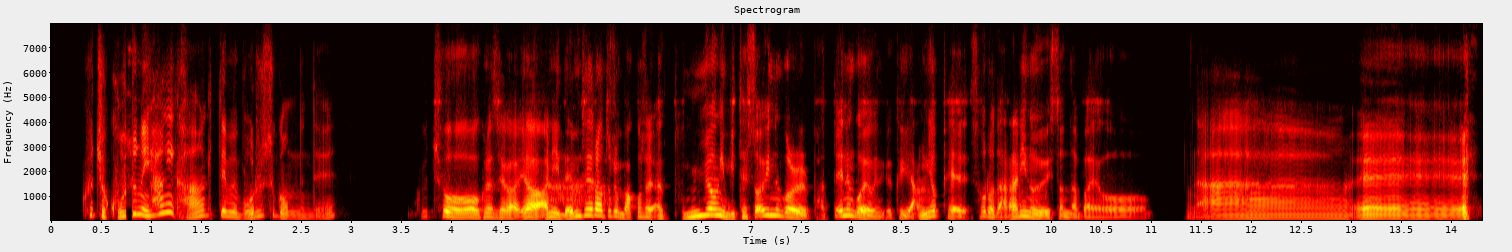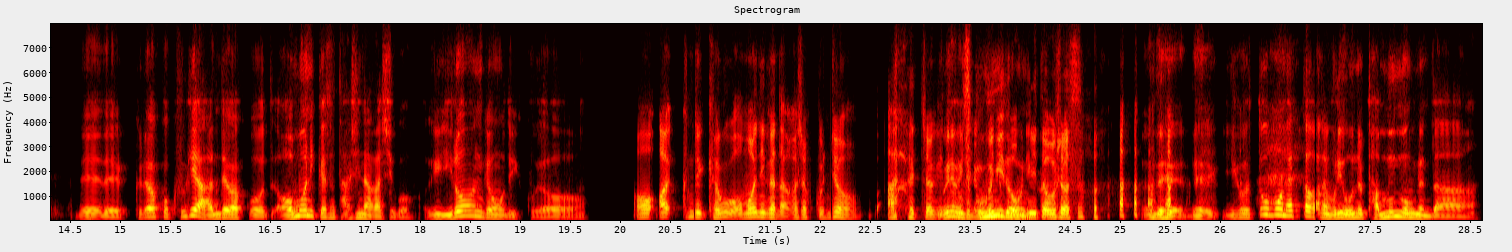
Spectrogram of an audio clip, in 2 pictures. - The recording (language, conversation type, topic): Korean, podcast, 같이 요리하다가 생긴 웃긴 에피소드가 있나요?
- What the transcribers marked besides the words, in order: laugh; laugh; laughing while speaking: "아 저기 동생분이 못 미더우셔서"; laughing while speaking: "네네"; laugh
